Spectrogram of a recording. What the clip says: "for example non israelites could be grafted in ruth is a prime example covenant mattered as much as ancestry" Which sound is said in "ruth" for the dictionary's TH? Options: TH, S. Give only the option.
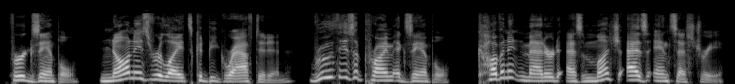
TH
